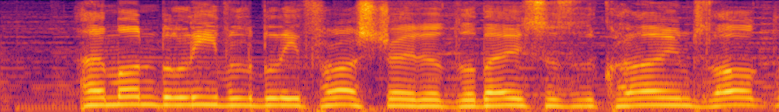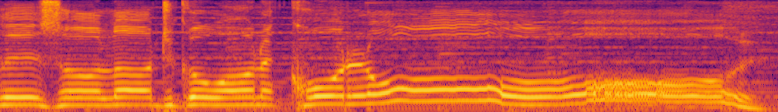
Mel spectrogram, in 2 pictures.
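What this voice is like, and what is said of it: Poor imitation with British accent. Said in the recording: “a very bad, bad, bad impression of Ed Sheeran ... I can only do that British accent”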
